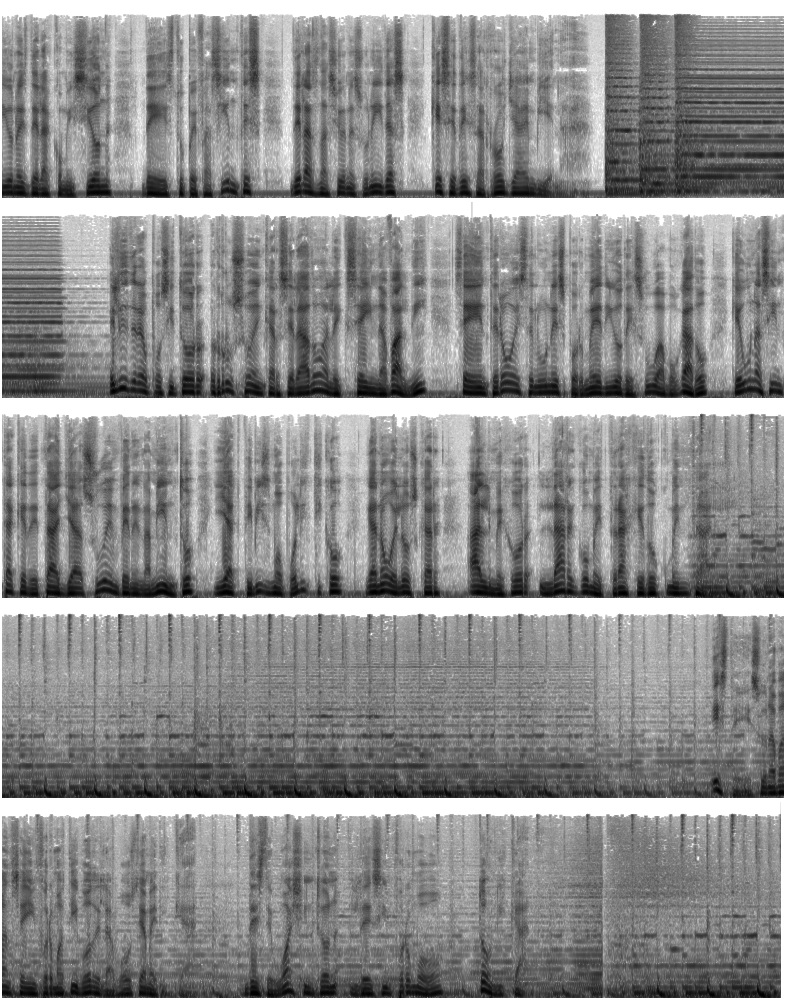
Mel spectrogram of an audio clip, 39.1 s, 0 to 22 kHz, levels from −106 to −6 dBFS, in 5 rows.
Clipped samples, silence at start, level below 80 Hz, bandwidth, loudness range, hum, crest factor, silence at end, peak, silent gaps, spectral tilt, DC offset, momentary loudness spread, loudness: under 0.1%; 0 s; -26 dBFS; 17 kHz; 4 LU; none; 14 dB; 0 s; 0 dBFS; none; -5.5 dB/octave; under 0.1%; 9 LU; -15 LUFS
